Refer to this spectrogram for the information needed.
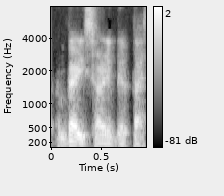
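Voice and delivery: low, hushed retold apology; calm apology. Airline worker following passengers out to apologise, calm.

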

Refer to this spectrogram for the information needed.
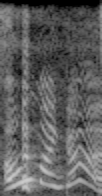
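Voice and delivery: high, slow gasp of disbelief; shocked gasp. Real, not acted. Friend hears the crash story, shocked and slow. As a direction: draw it out in shock.

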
